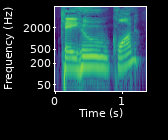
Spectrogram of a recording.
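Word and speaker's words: Ke Huy Quan: Some have said they would love to see a new adventure film or series that follows Ke-Huy Quan. Is that how you say it? Ke-Huy Quan? Quan, yeah.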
